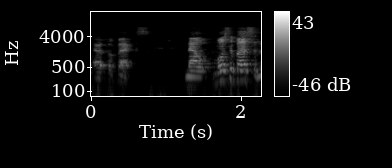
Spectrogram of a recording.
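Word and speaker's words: f(x): and it's pronounced a very specific way it's pronounced and you'll write it down here f of x the f stands for a function which is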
